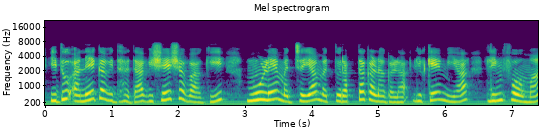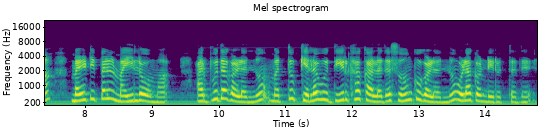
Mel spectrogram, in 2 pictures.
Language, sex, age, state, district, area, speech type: Kannada, female, 18-30, Karnataka, Shimoga, rural, read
